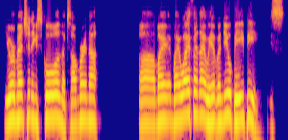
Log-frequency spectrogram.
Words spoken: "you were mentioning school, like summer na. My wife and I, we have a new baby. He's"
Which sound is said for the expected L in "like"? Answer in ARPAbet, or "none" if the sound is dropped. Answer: N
